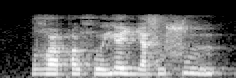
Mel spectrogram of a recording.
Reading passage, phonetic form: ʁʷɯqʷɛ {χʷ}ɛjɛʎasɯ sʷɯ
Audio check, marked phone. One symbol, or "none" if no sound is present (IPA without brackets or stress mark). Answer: χʷ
